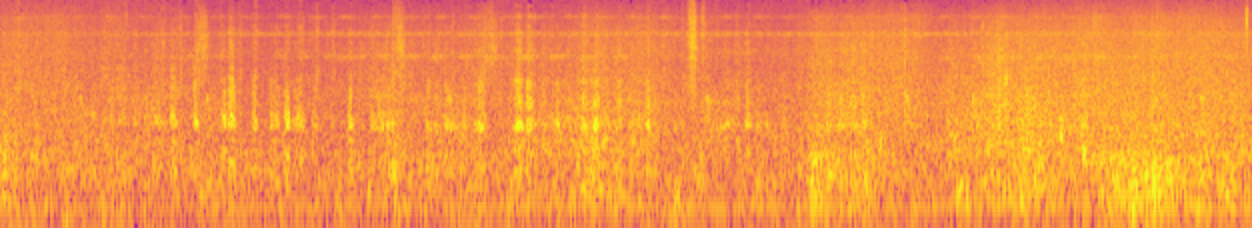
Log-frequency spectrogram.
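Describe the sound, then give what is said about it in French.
Steady wash of waves breaking on a sandy shore at Phu Quoc, Vietnam, with a low, continuous rumble of boat engines far off. Fairly quiet throughout, with no voices. “Au loin, les moteurs des bateaux ronronnent. L'écume tiède se brise sur le sable chaud.”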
